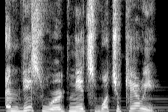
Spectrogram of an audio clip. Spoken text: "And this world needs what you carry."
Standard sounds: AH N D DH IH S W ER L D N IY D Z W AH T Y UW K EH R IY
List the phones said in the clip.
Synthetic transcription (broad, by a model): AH N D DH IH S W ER D N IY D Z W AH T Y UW K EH R IY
